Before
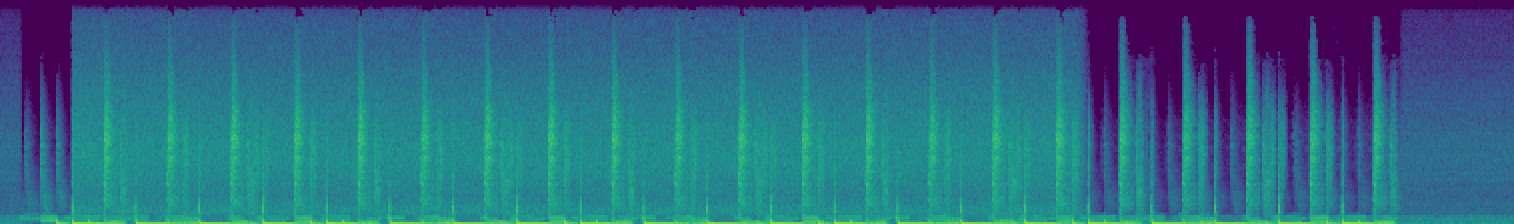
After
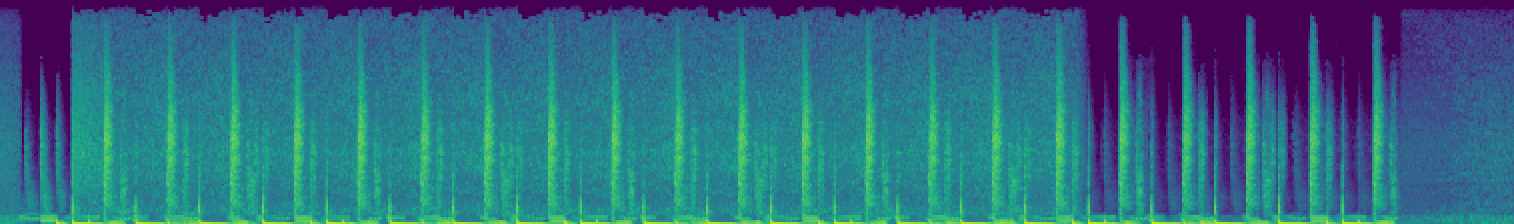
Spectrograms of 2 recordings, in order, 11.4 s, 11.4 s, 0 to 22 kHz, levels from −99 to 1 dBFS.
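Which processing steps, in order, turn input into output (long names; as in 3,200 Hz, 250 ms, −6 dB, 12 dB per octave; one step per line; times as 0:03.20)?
reverb reduction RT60 1.6 s
level +8.5 dB
Ogg Vorbis 192 kbit/s 48,000 Hz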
